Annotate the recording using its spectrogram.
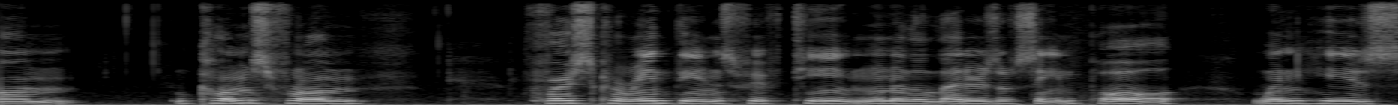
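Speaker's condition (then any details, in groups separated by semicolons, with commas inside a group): Cerebral palsy, mixed, mild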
